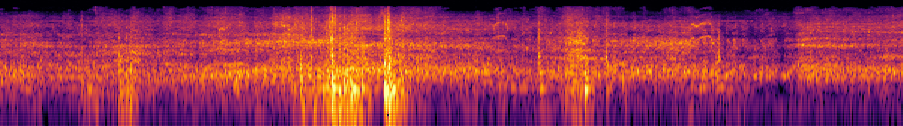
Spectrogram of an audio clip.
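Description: Scale RC crawler's electric motor and gears whirring steadily as it creeps over the trail, with knocks and scrapes from the tyres and chassis on rock, loudest about three seconds in and again near five seconds.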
